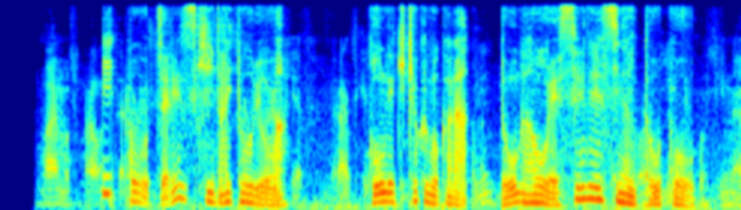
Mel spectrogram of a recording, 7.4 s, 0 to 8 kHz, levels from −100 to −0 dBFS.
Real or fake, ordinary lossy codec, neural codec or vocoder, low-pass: fake; none; codec, 16 kHz in and 24 kHz out, 1.1 kbps, FireRedTTS-2 codec; 7.2 kHz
